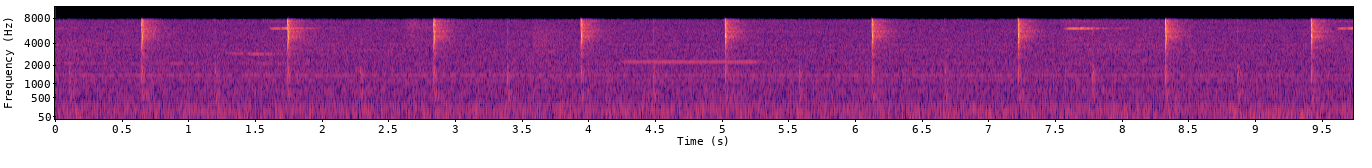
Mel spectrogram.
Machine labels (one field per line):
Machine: valve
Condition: normal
